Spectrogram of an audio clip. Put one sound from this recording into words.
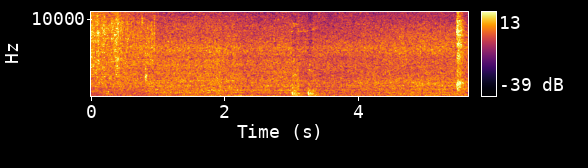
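A wooden paddle stirs and knocks in a pot of boiling noodles.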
